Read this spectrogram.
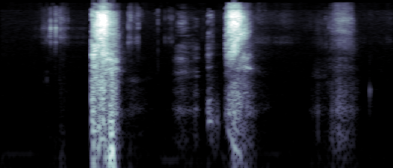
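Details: Two loud, explosive, congested sneezes with short catching breaths, the first especially forceful, from a person with a very stubborn blocked nose, with nose honking.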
